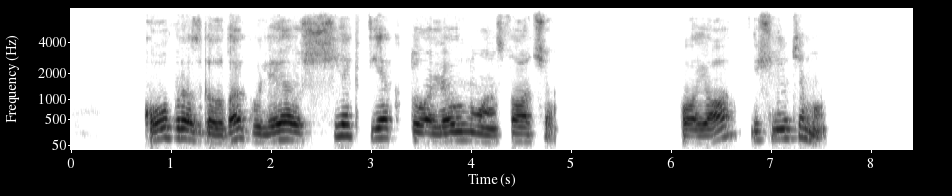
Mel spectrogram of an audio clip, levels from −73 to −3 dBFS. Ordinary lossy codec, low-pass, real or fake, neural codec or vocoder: Opus, 32 kbps; 7.2 kHz; fake; codec, 44.1 kHz, 3.4 kbps, Pupu-Codec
